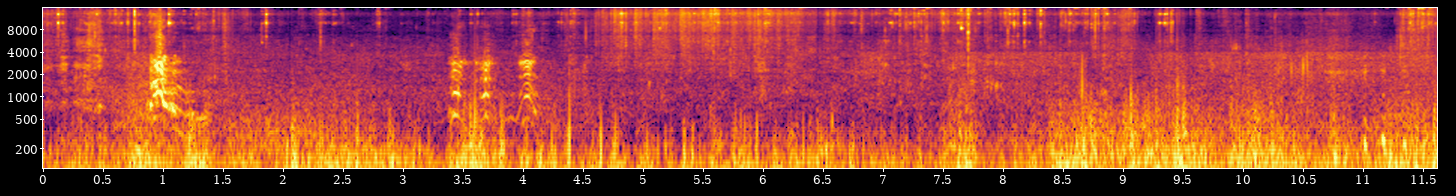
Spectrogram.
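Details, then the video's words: Rescue dogs, a German Shepherd and Livestock Guardian cross and an Australian Cattle Dog, doing zoomies on a windy beach; a few short barks and yips ring out early, then steady wind rumble and surf dominate, with the dogs' movement audible. "Windy Beach Zoomies. WARNING: Barking"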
